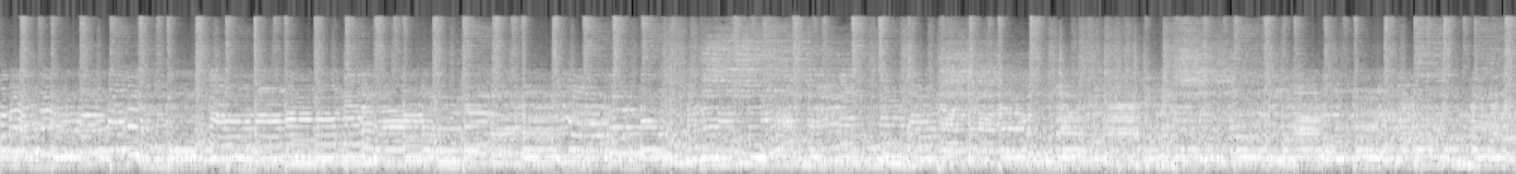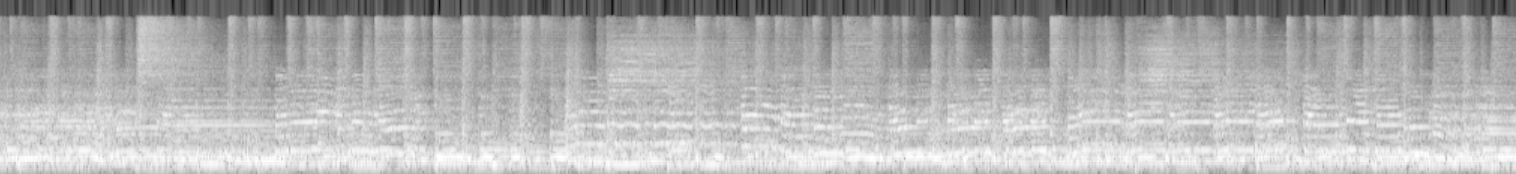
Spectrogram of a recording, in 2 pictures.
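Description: A live band playing blues: electric guitars playing lines with bent notes over bass and a drum kit with cymbals, loud and unbroken.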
